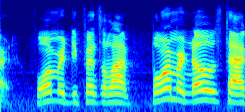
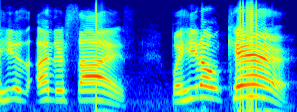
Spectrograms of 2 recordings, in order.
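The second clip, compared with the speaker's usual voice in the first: building excitement; 3 semitones higher, 10 dB louder than usual. Real, not acted. Builds to the big hit.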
